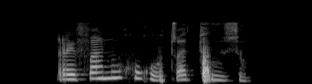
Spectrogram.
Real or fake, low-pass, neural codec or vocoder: real; 7.2 kHz; none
